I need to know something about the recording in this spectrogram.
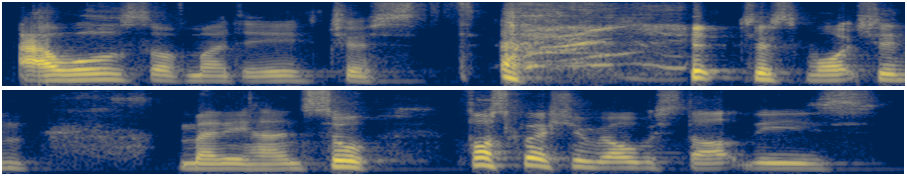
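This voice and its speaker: A man's voice: on the high side, wildly swooping pitch, slow pace. A man with a Glaswegian accent hosting a podcast in an easygoing way, laughing often. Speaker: podcast host. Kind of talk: casual podcast chat.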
